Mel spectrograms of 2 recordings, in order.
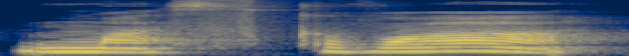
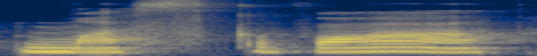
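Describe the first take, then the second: First: The stress is on the last syllable. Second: The same.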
